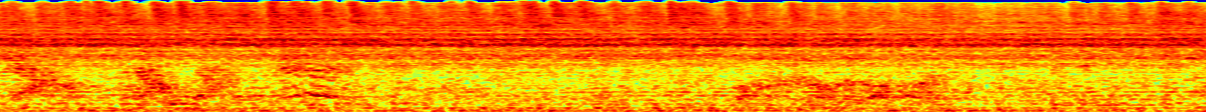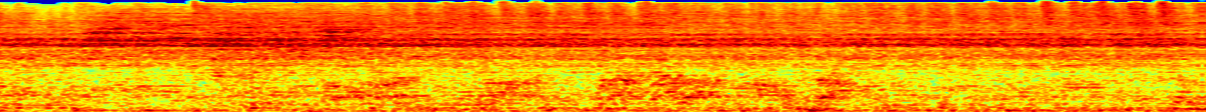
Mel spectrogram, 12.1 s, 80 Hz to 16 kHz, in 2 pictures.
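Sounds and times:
distorted electric guitars: 0.0 - 12.0
fast drum kit with cymbals: 0.0 - 12.0.

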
